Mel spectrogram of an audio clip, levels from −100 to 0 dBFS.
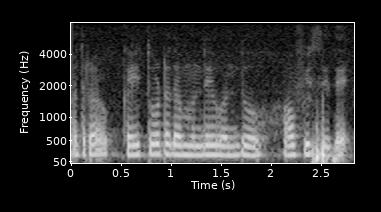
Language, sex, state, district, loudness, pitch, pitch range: Kannada, female, Karnataka, Bangalore, -18 LUFS, 200 Hz, 195-210 Hz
